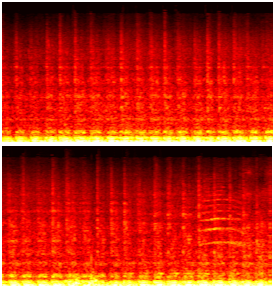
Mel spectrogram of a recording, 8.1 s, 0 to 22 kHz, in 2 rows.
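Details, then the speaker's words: 2002 Nissan Altima at idle after replacing all four spark plugs and ignition coils: uneven loping, stumbling idle with shaking and heavy smoke; low compression suspected in cylinder three or four; later holds 1,500 rpm, no power; P0507 code. "shakes looks like there is not enough compression here in cylinder three or cylinder four the smoke is horrible"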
